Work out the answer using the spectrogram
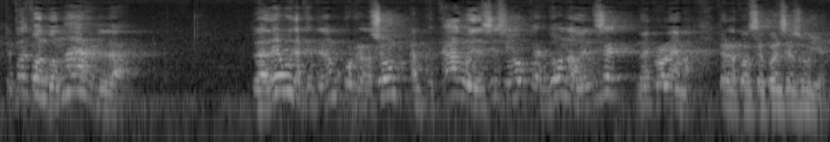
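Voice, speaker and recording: Male pastor, preaching a sermon, high voice, captured from afar in a very echoey hall. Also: very animated, moderate pace, fairly bright tone. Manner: preaching with rhetorical questions and acted quotes. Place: church hall. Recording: very echoey hall, distant mic, faint hiss.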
